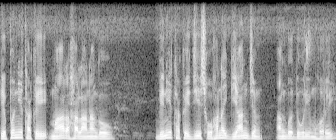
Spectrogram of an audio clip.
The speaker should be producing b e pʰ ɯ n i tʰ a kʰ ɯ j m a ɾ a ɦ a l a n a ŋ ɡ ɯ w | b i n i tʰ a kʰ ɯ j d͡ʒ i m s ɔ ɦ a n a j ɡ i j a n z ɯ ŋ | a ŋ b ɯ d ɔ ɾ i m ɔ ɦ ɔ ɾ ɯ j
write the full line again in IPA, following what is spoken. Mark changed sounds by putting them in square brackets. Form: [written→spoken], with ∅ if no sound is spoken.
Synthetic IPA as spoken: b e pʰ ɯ n i tʰ a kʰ ɯ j m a ɾ a ɦ a l a n a ŋ ɡ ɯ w | b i n i tʰ a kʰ ɯ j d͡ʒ i [m→∅] s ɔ ɦ a n a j ɡ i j a n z ɯ ŋ | a ŋ b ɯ d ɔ ɾ i m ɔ ɦ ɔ ɾ ɯ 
